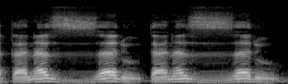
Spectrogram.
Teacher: تنزل نہیں پڑھنا، تنزل، تنزل. اور زا میں سیٹی کی مثل آواز ہوگی، صفت صفیر کو ادا کرنا ہے.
